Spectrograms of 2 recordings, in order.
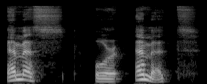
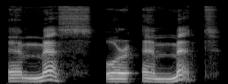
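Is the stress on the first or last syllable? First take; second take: first; last. First: The stress is on the first syllable. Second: The stress is on the last syllable. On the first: The speaker calls it wrong. "on the first syllable, which is called mila'el" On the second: The speaker calls it right. "which is known as milara when it's on the last syllable"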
